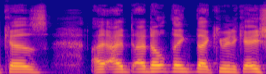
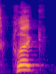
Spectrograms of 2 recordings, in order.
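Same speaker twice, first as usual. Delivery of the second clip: high, loud spoken click; 8 semitones higher, 4 dB louder than usual. Retold or imitated. Imitating hanging up on a caller, crisp spoken click. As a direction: say click like the phone slamming down.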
